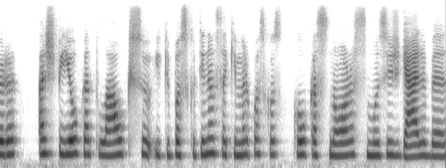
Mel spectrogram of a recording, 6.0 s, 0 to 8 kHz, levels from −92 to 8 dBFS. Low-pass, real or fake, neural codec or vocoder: 7.2 kHz; fake; codec, 24 kHz, 0.5 kbps, DualCodec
